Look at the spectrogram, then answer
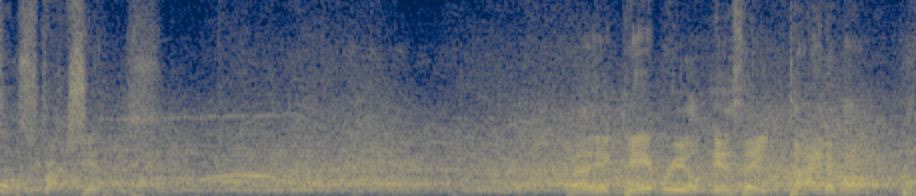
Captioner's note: crowd cheering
